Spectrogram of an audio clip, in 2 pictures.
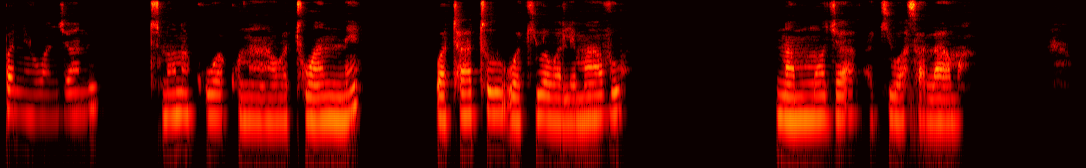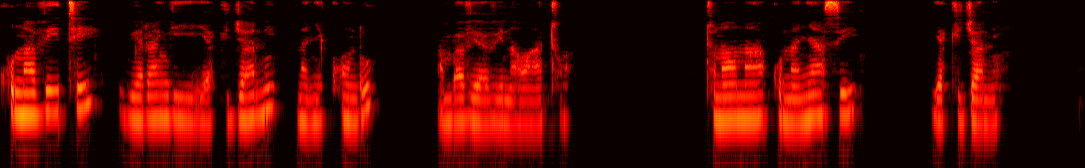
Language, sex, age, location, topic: Swahili, female, 25-35, Kisii, education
